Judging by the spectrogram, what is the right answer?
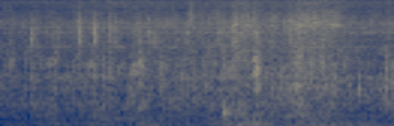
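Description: Pork leg adobo simmering in a cooking pot, giving a steady low bubbling and watery hiss that runs throughout, with a brief splashy surge near the middle and no talk.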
